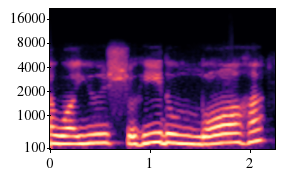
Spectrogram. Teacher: شین کی جو تفشی ہے اس کو اچھے سے واضح کریں گے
